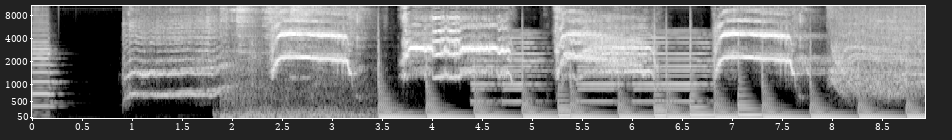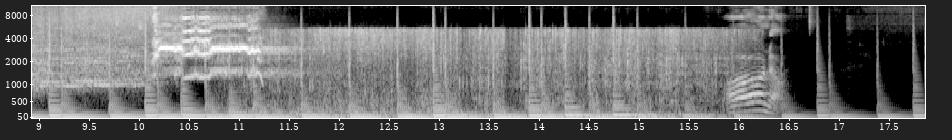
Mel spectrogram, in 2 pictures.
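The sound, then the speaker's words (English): Panicked screams and shouts from people in the street rise over a loud, chaotic street scene, with car horns blaring and a heavy rumbling din running underneath throughout. “There's car horns blaring and screams from the street.”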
